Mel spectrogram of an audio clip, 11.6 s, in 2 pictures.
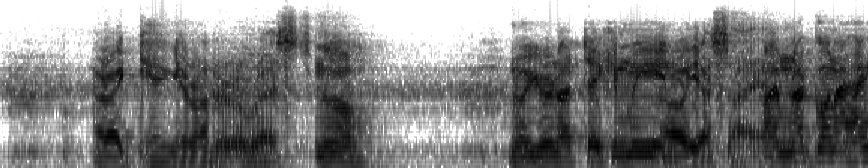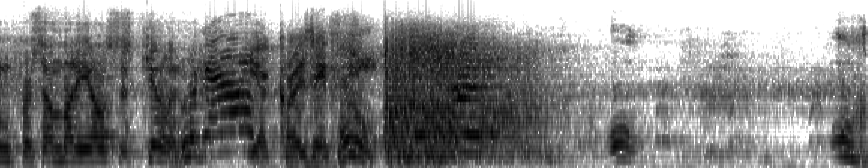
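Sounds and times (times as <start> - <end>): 
speech: 0.6 - 2.6, 3.4 - 8.8
gunshot: 8.3 - 9.8.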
